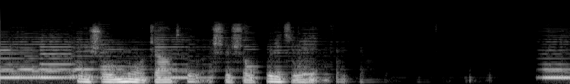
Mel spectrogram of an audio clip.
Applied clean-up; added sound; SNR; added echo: neural mask model RNNoise.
